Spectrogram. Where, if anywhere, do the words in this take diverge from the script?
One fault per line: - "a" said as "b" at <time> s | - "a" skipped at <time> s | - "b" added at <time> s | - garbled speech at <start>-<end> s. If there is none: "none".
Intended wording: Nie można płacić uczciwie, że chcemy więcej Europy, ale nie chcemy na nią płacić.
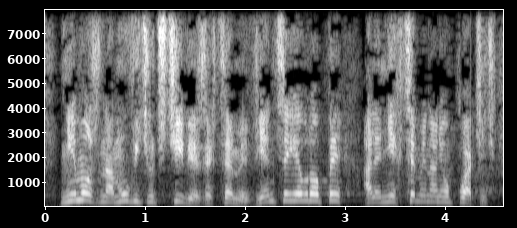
- "płacić" said as "mówić" at 0.7 s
